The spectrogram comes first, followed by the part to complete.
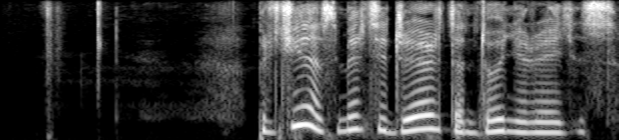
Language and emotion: Russian, neutral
